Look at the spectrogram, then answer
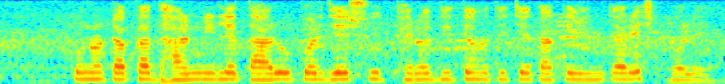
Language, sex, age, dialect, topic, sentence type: Bengali, female, 18-24, Western, banking, statement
